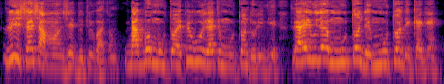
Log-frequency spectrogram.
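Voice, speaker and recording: A woman's voice: mid-range voice, lively intonation, moderate pace, fairly bright tone. A middle-aged woman with an Ivorian French accent, ranting in a casual, teasing way and laughing often. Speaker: vlogger. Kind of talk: casual mocking rant.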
